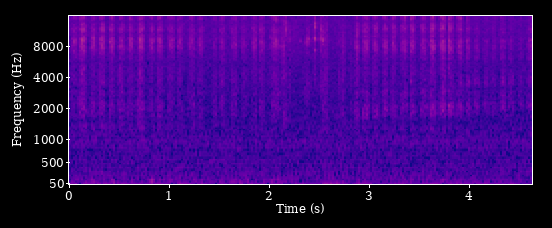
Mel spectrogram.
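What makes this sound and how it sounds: A wooden coloured pencil colours in a mandala on a page of a small paper colouring book. It makes a soft, continuous scratching and rubbing sound with faint, rhythmic bright strokes over a low, quiet rumble.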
